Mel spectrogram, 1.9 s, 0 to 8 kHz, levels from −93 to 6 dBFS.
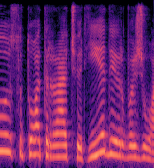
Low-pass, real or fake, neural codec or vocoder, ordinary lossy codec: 7.2 kHz; real; none; Opus, 64 kbps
